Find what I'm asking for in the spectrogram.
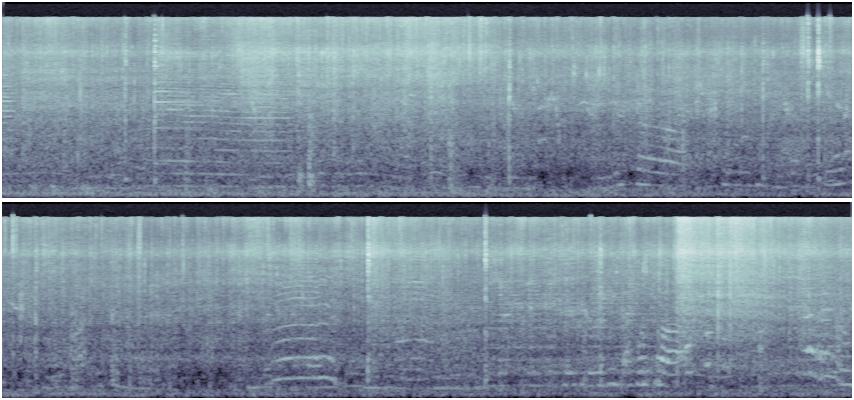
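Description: Spinach and potato fritters, just flipped, sizzle in hot oil with a continuous crackle under a person's talk and a few sharp clicks.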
